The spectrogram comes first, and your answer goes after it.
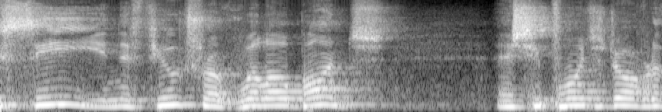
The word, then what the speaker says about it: Willow Bunch: You guys don't say Willow Bunch. You say Willowbunch.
